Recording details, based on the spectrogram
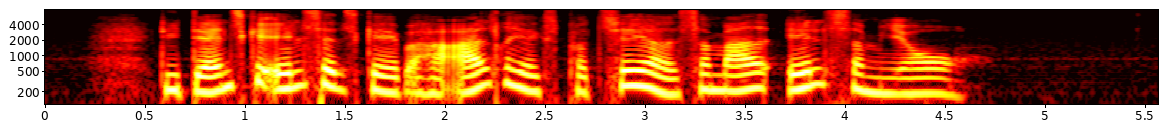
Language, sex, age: Danish, female, 30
